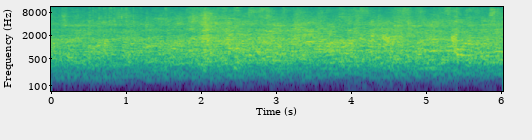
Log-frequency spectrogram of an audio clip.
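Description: A crowd murmurs and chatters in a large hall.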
